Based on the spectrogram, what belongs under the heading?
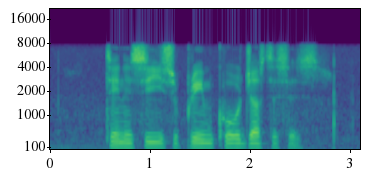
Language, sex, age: English, male, 20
